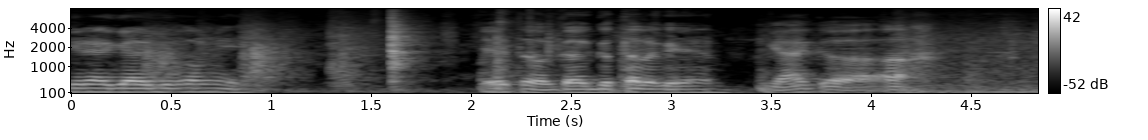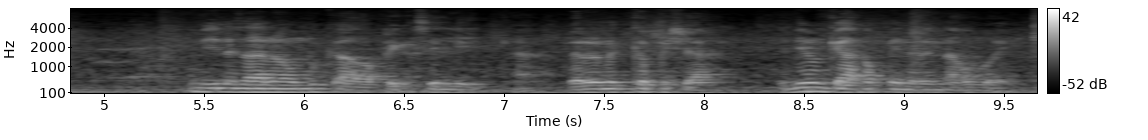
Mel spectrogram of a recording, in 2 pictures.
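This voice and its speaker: Amid audible room echo and noticeable background noise, a man talks very fast at a medium pitch with fairly even intonation and long, frequent pauses. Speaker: vlogger. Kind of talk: casual vlog chat. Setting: indoors at home, early morning. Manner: quiet, subdued speaking.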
